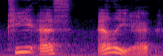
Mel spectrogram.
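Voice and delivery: slow, drawn-out puzzled echo; slow mournful bafflement; funereal puzzlement. Acted. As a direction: repeat the name as if it were a riddle at a funeral. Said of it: "echoed with the same funereal puzzlement".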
